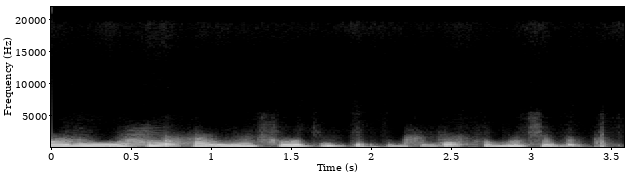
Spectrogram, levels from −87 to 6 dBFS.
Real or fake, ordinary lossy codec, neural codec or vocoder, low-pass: fake; none; codec, 44.1 kHz, 0.9 kbps, DAC; 19.8 kHz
